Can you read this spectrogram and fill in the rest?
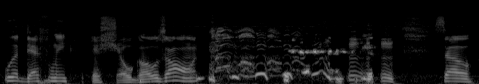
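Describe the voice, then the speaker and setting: A man's voice: on the high side, huge pitch swings, drawn-out words, crowd noise, low-quality recording. A man hosting a talk show, chatting in an unscripted way. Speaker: talk show host and stage actor.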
